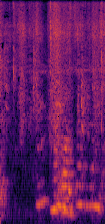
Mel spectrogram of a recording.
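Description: Running water splashing steadily, with people talking over it.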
